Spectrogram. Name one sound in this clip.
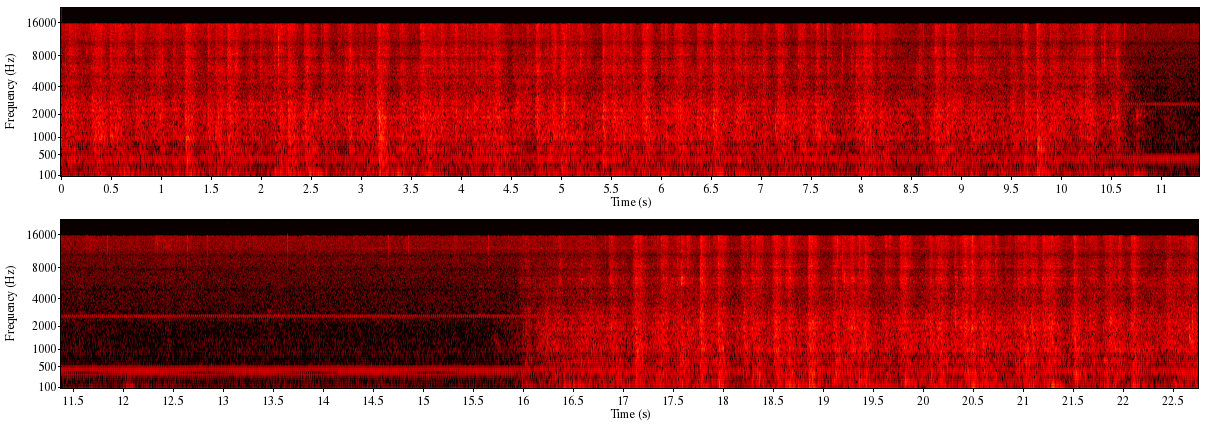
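A washing machine drum tumbles laundry with sloshing, thumping sounds, pausing for a few seconds midway.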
